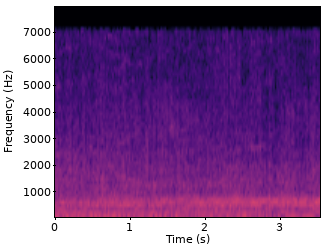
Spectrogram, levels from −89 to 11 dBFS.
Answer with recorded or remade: recorded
